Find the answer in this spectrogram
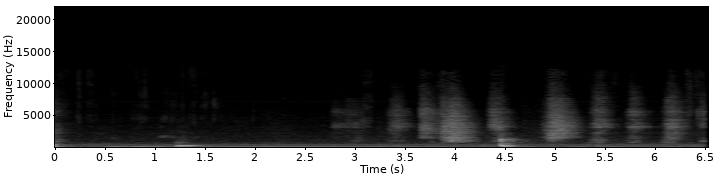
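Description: Crunching into a crispy deep-fried Sri Lankan fish roll close to the microphone: a dull knock about a second in, then from about three seconds on a run of irregular crackly crunches, one louder than the rest, as the roll is bitten and chewed.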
